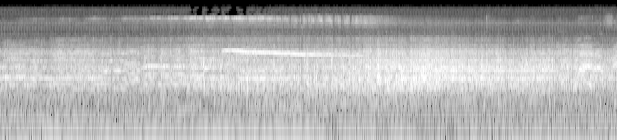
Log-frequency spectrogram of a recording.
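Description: Cartoon soundtrack music and sound effects played through a television speaker. A noisy rushing effect builds in loudness, with a brief falling whistle tone about two seconds in.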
